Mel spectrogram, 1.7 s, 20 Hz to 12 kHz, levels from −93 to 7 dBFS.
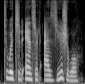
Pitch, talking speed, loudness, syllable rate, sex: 215 Hz, 210 wpm, -18 LUFS, 6.2 syllables/s, female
